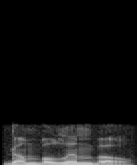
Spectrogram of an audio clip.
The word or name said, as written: gumbo-limbo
